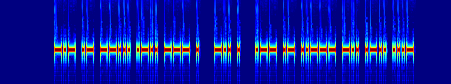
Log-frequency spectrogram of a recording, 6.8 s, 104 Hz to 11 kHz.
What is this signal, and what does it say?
Morse code, heard as a keyed tone, about 34 wpm, 700 Hz. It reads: KA7LOE DE WA2DLV
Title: USA Callsign DE Callsign - 6 Characters - 35wpm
